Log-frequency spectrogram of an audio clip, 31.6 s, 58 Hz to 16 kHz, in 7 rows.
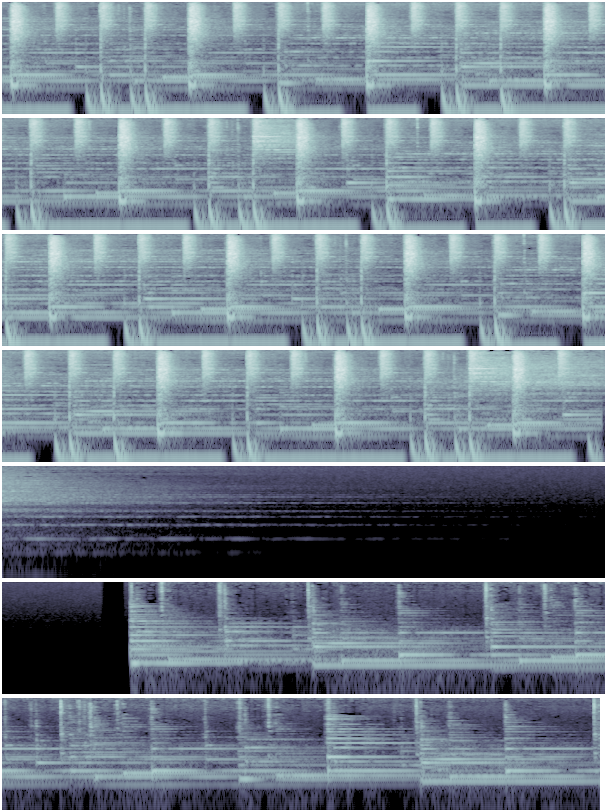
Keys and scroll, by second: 15.3 ].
